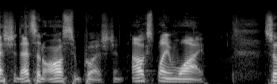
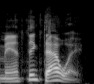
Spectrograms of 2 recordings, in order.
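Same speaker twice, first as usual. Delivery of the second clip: ordinary talk, nothing marked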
